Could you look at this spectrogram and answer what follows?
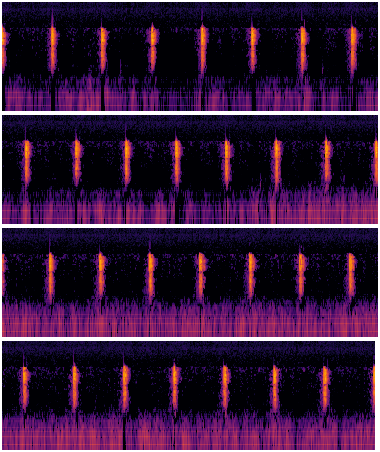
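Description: Clock ticking steadily, one sharp tick each second.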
